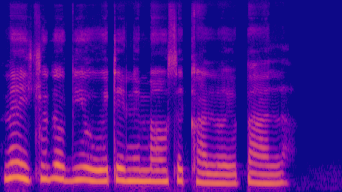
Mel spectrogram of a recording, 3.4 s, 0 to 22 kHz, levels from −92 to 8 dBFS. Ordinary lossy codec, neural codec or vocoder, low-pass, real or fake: none; codec, 44.1 kHz, 2.6 kbps, SNAC; none; fake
